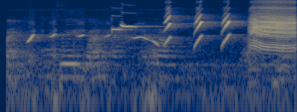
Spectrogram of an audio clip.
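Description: A myna sings a varied run of clear whistles, then three quick rising whistled sweeps about a third of a second apart. It ends in a harsh, grating screech.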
